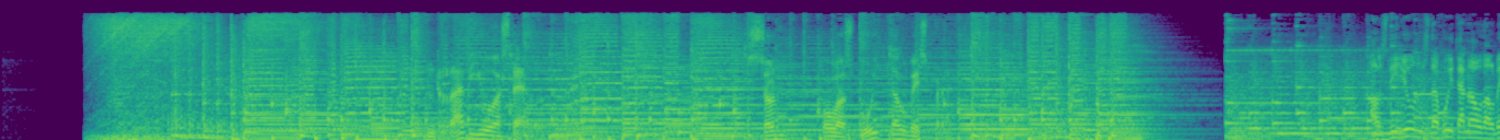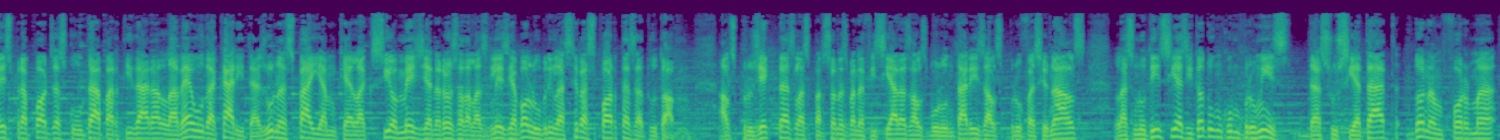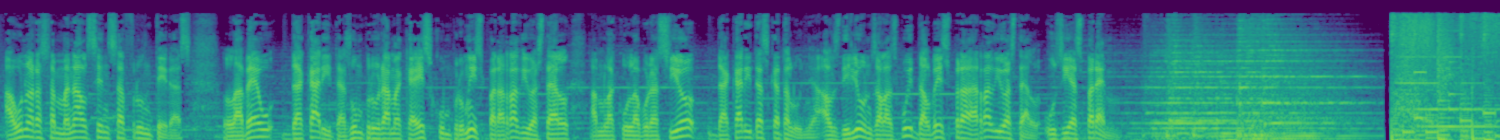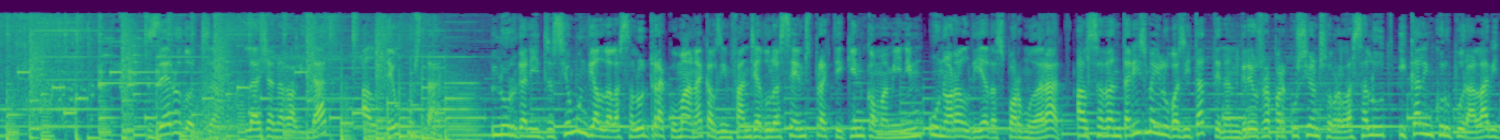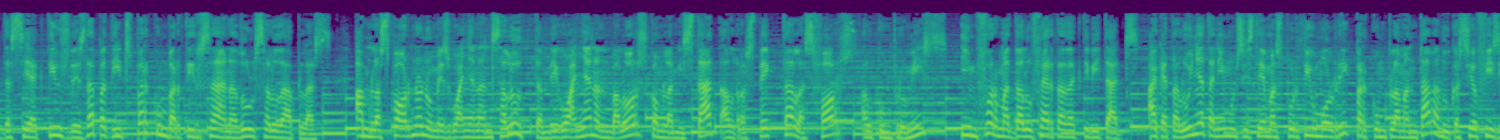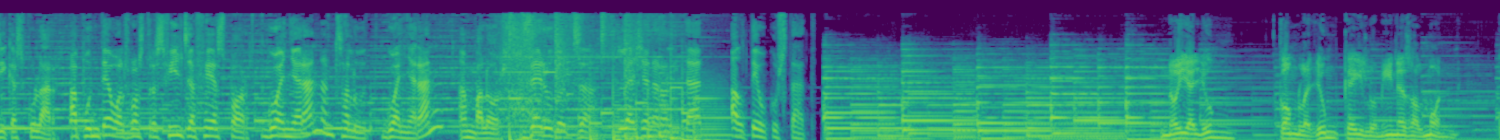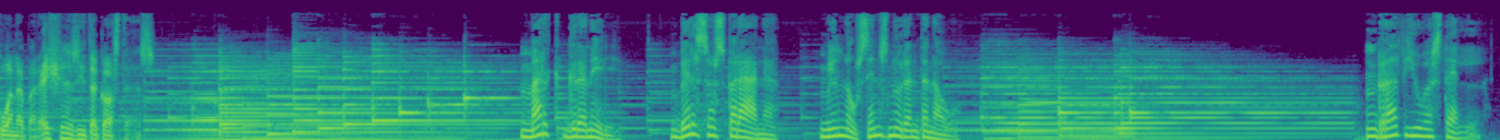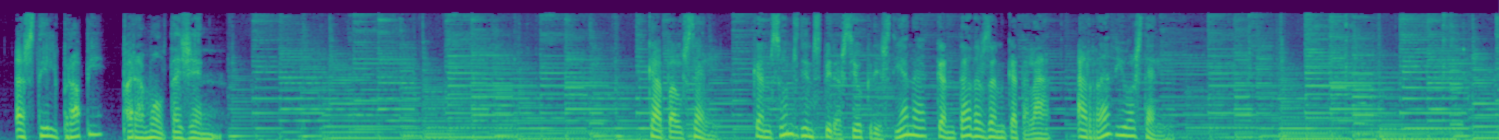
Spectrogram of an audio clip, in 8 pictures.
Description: Música religiosa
